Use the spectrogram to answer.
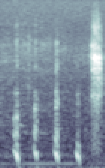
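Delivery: soft, high breathy chuckle; quietly tickled giggle; amused laugh. Real, not acted. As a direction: laugh along softly. Amused, says Merlin is laughing.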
